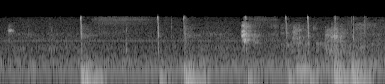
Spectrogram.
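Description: Short soft menu clicks sound several times.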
